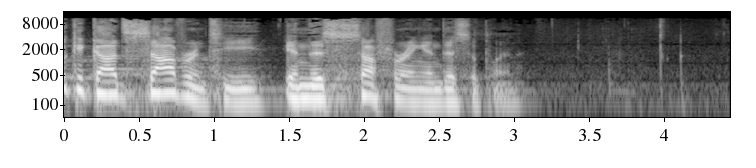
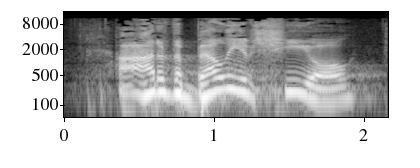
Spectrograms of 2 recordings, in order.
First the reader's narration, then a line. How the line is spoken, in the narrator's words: he cried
